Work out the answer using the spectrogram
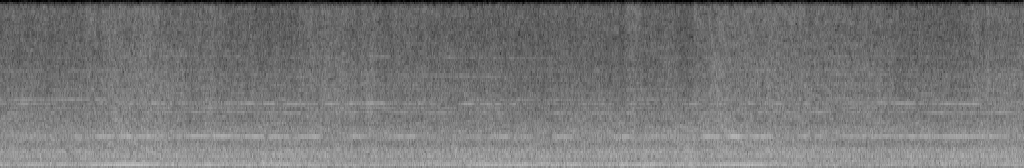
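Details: Hoover FloorMate Deluxe hard floor scrubber in wash mode being pushed over tile, vinegar-water solution: steady vacuum-like whir with an even motor tone and soft brush scrubbing; runs smoothly and normally.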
